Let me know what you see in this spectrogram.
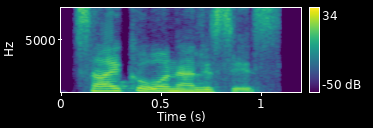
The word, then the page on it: psychoanalysis: Indian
